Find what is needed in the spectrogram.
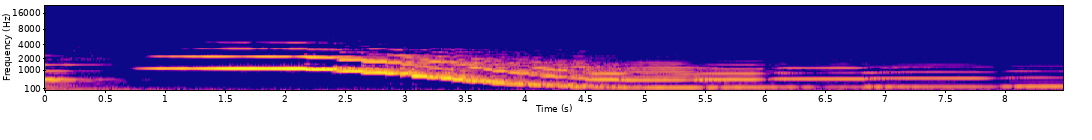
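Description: A clarinet, after a brief pause, holds a high note and then plays a long run falling steadily down into its low register, settling on sustained low notes.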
